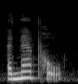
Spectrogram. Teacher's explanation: 前面要用 A N 这个冠词 N，所以是 AnApple。但其实人家 natives 从小学的是拼读，所以人家说起来是 anapple。这个冠词“n”的第二个音辅音 n，跟后面 apple 的第一个音 a 拼到了一起 · Term: 连读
